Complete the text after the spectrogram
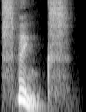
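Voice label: "sphinx", British English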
